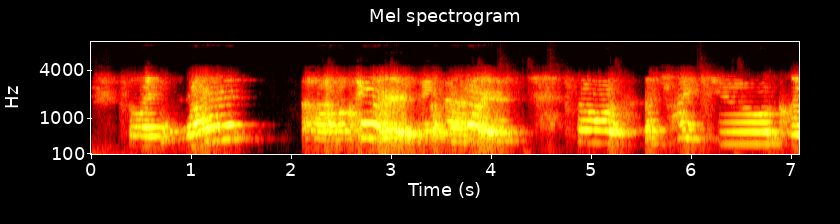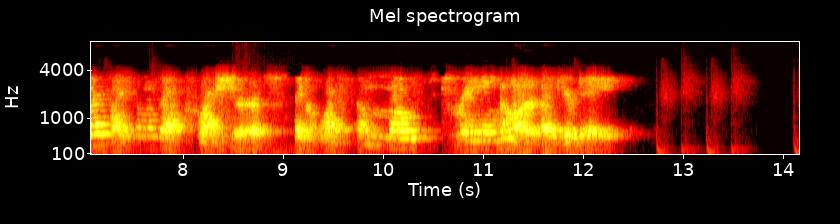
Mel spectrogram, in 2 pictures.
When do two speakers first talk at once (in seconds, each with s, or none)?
2.3 s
